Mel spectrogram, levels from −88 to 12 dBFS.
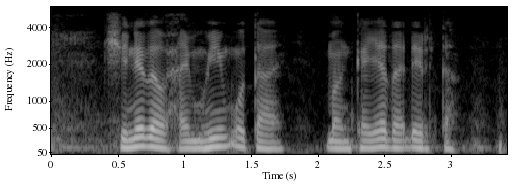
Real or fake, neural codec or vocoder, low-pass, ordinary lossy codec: fake; codec, 16 kHz, 16 kbps, FreqCodec, larger model; 5.4 kHz; none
